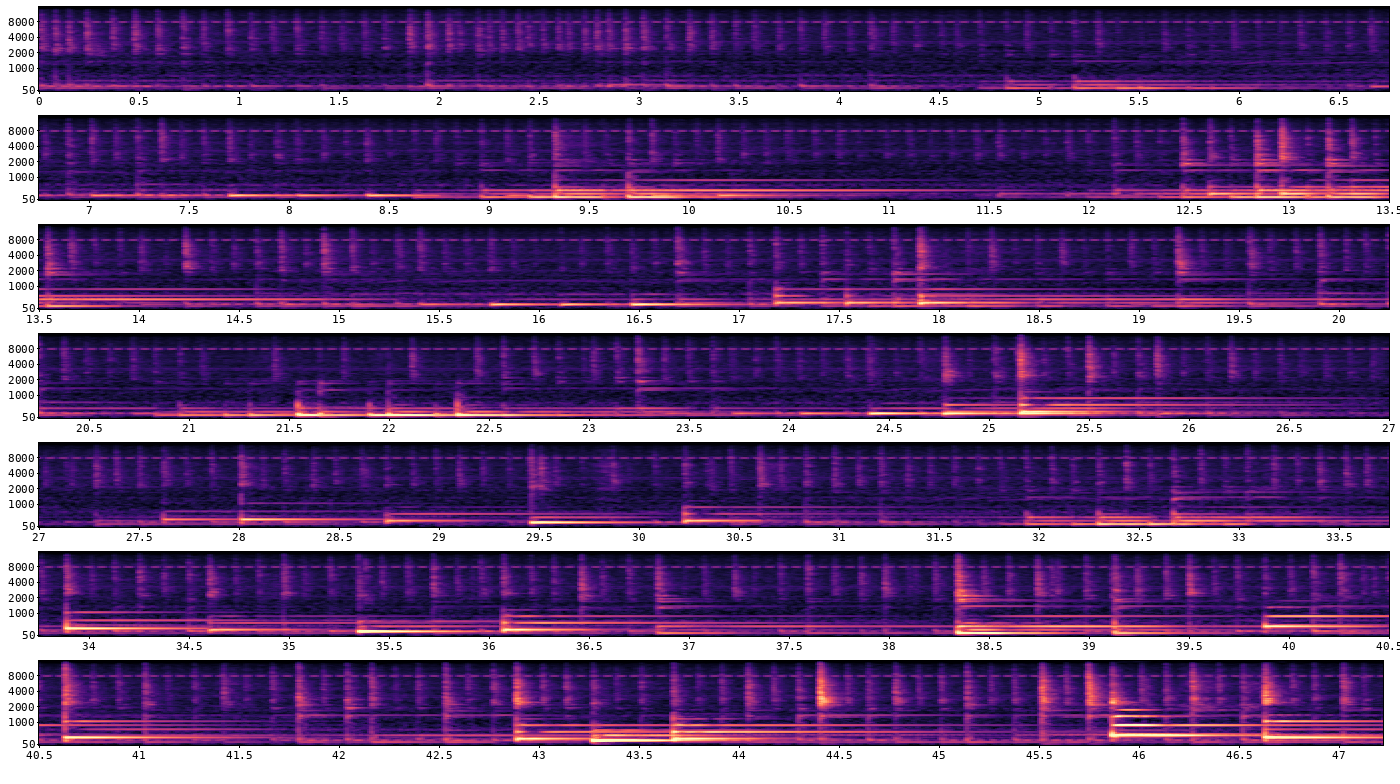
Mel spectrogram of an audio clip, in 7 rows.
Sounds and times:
Music: 0:00.0 - 0:47.2.

